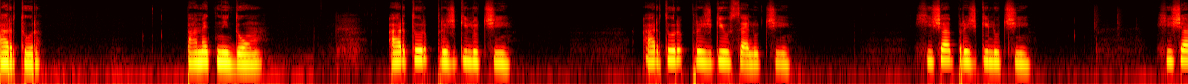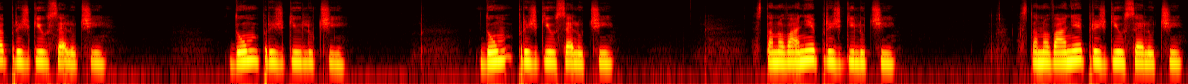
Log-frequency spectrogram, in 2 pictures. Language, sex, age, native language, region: Slovenian, female, 18-29, Slovenian, Central Slovenia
